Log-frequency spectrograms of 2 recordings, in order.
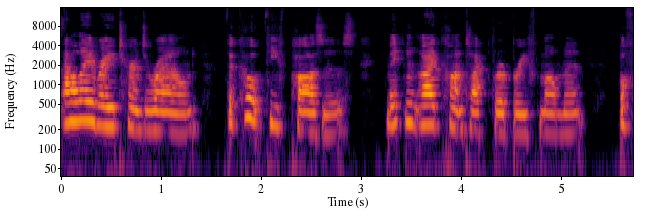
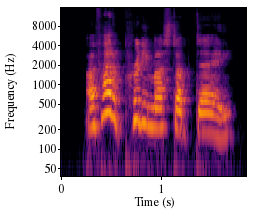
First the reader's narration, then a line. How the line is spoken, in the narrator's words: the coat thief snaps back at her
